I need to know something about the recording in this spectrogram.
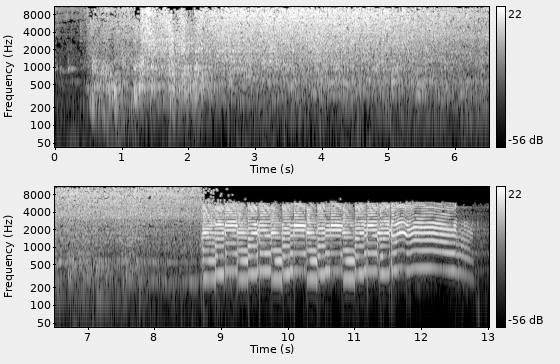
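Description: A proposed audio logo for the recycling process: a loud rushing, flushing water sound for several seconds, then a bright synthesized melody of quick stepping tones that ends on a bending, swooping note.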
